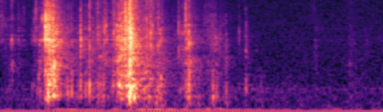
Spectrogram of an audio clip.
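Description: A foil wrapper crinkles and tears as a pack is opened.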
